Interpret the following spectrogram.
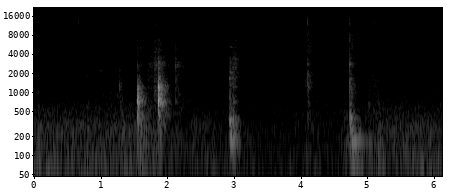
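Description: Faint handling sounds: a handful of short, separate plastic clicks and taps spread over several seconds. They come from a plastic fermenting bucket's lid and airlock as water is added to the airlock and the lid is handled.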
